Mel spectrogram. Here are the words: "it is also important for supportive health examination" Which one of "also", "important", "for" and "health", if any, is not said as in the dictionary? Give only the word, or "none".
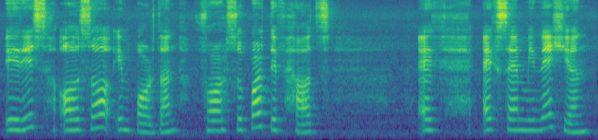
health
